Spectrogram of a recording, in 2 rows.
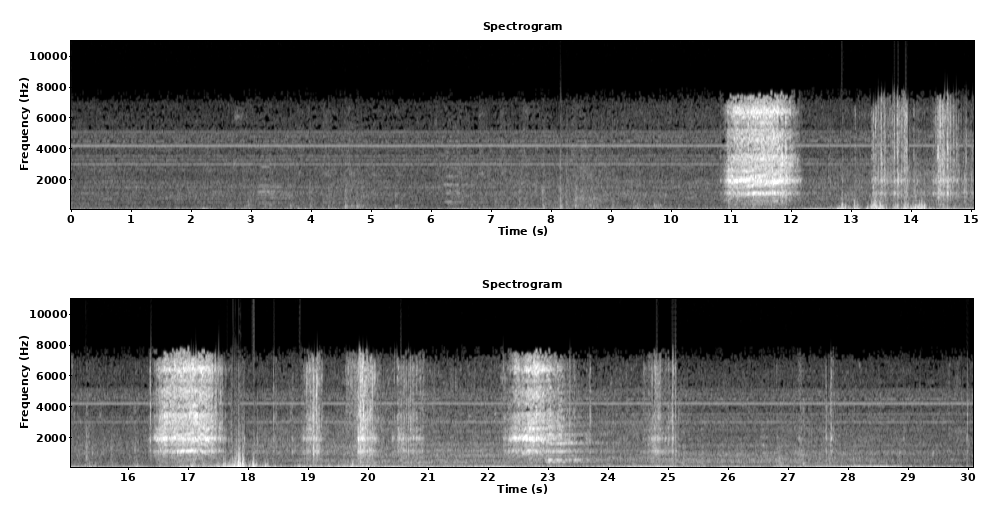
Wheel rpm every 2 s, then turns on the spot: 0, 0, 0, 0, 0, 60, 20, 10, 60, 10, 20, 20, 10, 0, 0.
12-26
